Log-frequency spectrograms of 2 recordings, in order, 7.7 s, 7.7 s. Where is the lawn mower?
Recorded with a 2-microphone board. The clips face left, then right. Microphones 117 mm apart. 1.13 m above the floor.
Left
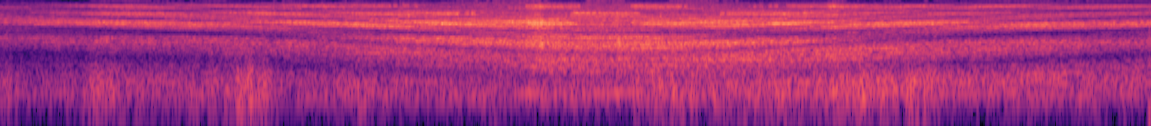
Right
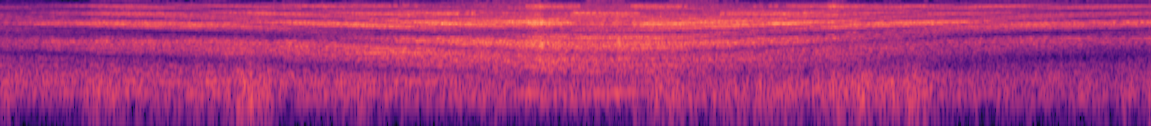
55° right (ahead or behind); by 7.7 s 55° left (ahead or behind).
